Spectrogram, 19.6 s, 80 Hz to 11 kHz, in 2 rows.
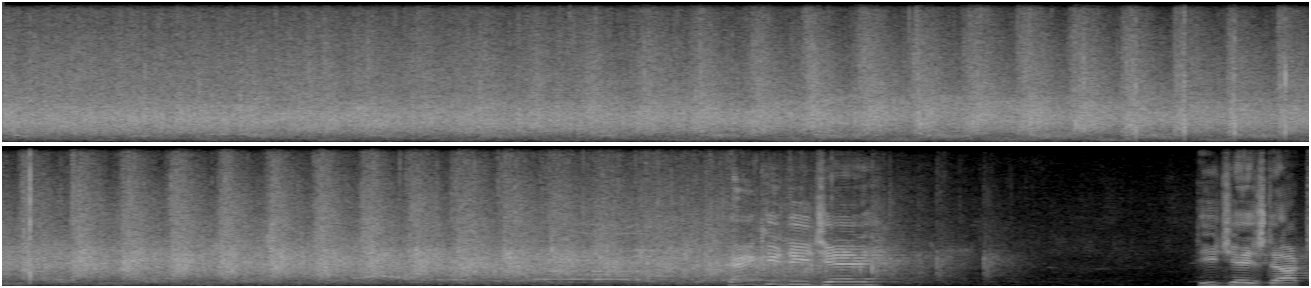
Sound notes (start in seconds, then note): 0.1 cheering; 3.1 chanting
